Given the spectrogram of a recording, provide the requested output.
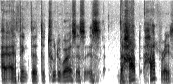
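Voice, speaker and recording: A man with a non-native accent speaks at a moderate pace with lively intonation, recorded with a dry, close sound and no echo. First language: not English. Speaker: racing team driver in a game race. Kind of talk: post-race interview. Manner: halting, repeats words.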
